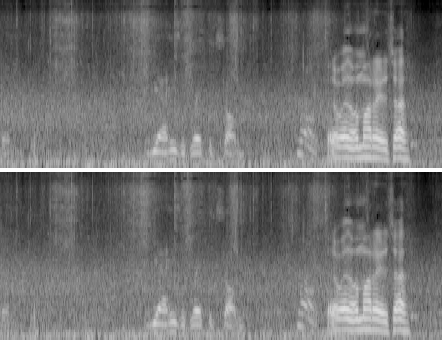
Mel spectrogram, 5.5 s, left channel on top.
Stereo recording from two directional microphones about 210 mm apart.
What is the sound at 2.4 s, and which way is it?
Speech, 40° right (ahead or behind).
